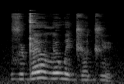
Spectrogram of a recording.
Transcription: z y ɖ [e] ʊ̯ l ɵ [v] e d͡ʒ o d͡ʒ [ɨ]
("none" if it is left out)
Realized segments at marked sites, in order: ɛ, w, y

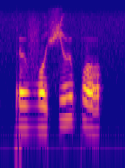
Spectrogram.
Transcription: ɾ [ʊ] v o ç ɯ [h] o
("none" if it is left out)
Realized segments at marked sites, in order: ɯ, p

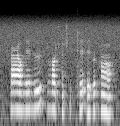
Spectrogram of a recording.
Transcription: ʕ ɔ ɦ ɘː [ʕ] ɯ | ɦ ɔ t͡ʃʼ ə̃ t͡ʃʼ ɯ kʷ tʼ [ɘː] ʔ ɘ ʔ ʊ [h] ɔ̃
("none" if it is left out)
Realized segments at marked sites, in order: ɦ, ɘː, h

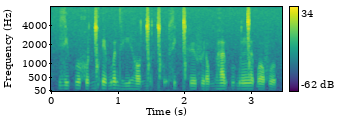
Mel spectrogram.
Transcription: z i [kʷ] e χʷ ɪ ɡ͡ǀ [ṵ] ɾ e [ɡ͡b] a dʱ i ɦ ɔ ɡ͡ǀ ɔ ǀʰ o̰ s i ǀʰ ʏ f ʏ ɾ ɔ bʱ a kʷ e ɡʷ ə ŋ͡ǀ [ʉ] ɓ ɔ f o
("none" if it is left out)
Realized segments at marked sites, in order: kʷ, o̰, ɡʷ, ə

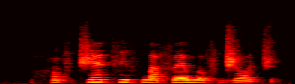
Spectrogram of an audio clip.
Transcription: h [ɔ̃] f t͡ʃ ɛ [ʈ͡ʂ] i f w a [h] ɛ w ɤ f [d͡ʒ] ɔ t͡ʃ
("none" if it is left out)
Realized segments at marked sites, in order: ɔ̃, t͡s, f, d͡ʒ

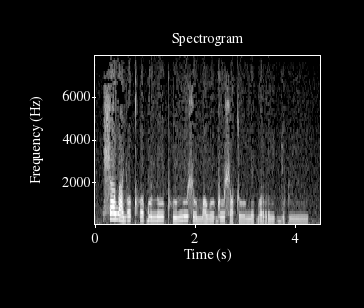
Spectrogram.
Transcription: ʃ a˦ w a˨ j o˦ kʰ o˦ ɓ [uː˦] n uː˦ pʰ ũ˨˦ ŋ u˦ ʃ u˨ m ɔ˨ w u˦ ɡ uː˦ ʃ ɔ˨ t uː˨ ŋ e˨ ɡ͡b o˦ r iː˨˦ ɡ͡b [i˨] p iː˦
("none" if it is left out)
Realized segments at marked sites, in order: u˦, i˦

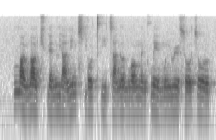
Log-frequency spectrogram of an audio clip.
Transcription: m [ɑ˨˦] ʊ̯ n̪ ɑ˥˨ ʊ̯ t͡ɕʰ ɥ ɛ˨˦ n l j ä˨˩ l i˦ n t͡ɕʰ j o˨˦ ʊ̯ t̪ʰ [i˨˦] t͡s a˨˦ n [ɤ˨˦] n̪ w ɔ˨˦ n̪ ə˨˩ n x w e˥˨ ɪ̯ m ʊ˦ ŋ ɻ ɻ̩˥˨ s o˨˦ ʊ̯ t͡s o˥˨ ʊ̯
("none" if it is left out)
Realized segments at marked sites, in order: ɑ˥˨, i˨˩, ɤ˥˨

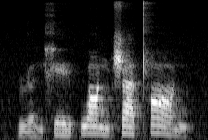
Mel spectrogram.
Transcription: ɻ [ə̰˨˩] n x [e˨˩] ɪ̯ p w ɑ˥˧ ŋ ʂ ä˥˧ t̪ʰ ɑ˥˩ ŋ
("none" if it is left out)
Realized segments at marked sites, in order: ə̰˨˩, e˥˧

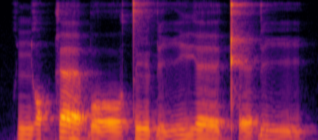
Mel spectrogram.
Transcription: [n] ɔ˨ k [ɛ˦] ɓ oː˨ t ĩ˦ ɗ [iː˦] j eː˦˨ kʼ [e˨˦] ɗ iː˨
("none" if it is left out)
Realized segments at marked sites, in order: ɲ, ɛ˦˨, iː˨˦, e˨

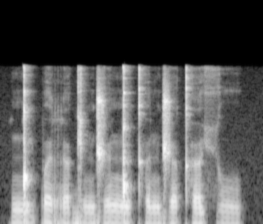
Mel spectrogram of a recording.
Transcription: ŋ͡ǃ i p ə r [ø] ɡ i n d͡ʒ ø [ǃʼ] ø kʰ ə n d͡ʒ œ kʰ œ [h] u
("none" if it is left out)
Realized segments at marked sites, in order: œ, ŋ͡ǃ, ç

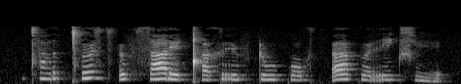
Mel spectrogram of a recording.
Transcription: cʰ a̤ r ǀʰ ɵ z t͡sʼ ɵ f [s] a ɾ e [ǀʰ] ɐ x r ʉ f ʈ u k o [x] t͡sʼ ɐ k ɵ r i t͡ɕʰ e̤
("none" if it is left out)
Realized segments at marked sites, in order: s, ǃʰ, x

